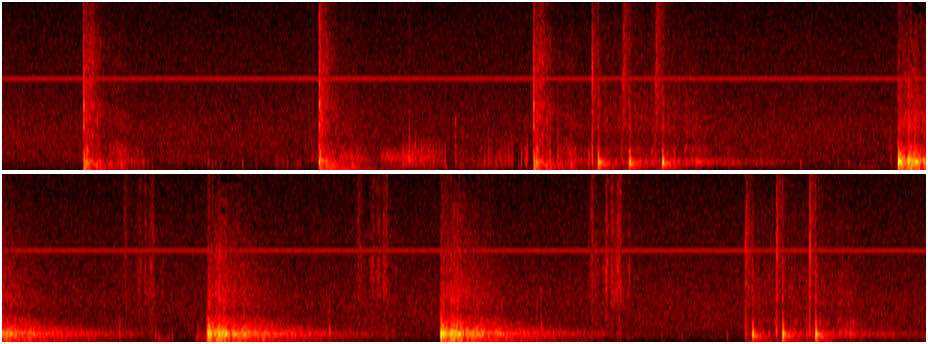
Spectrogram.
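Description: gunfire

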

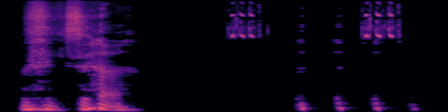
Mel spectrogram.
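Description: cricket chirping sound effect

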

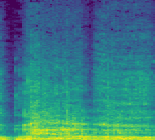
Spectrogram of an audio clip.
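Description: tiger growling

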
